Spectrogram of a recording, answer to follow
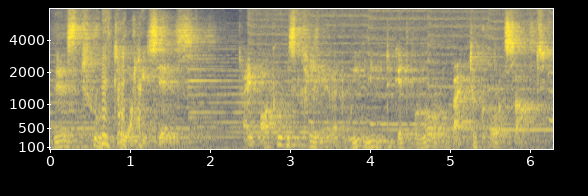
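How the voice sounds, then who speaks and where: A man playing a calm, humble and wise alien Jedi master in a dramatic comic dub, measured and solemn. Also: fairly low pitch, lightly acted. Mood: calm resolve. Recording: heavy cave reverb, music behind.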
